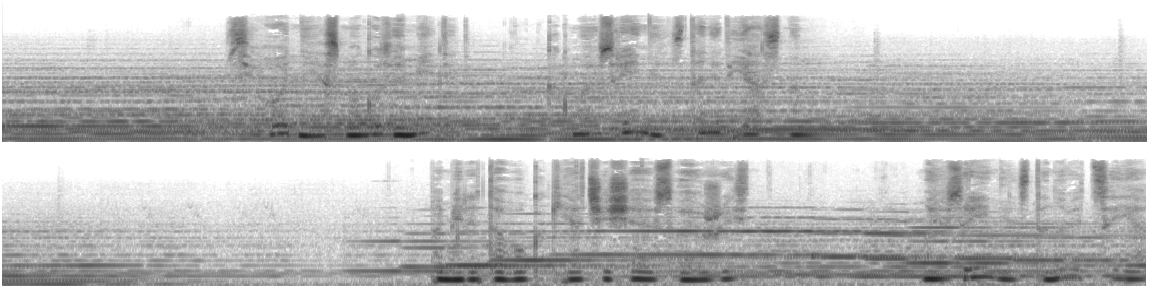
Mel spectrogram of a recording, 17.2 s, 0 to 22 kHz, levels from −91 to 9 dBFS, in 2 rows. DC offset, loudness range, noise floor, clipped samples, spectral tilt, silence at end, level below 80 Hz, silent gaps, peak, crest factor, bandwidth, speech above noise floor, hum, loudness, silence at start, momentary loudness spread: under 0.1%; 14 LU; -46 dBFS; under 0.1%; -5 dB/octave; 0 s; -42 dBFS; none; -2 dBFS; 18 dB; 14.5 kHz; 30 dB; none; -19 LUFS; 0 s; 15 LU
